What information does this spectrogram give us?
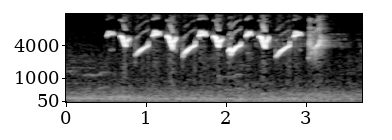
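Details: A cinereous tit gives song intended to stimulate other birds to sing: five or six rapid repeats of a clear high whistled phrase, a sharp note sliding into a lower dipping slur, ending in a brief harsh burst.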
